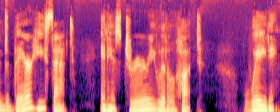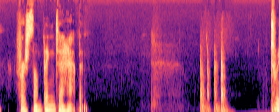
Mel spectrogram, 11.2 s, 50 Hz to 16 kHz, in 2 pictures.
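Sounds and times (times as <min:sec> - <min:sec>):
speech: 0:00.0 - 0:04.1, 0:04.9 - 0:07.4, 0:09.6 - 0:10.2
firm knocks on a door: 0:09.6 - 0:10.3.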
